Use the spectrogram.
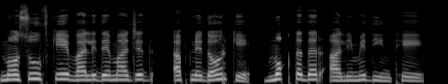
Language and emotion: Urdu, neutral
